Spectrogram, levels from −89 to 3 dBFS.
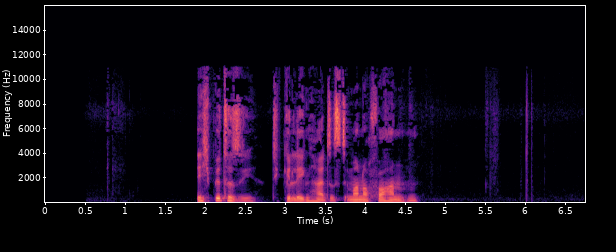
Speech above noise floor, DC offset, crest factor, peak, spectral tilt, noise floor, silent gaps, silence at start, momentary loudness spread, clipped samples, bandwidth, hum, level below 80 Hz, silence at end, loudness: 55 dB; under 0.1%; 22 dB; -6 dBFS; -3.5 dB/octave; -80 dBFS; none; 1.9 s; 15 LU; under 0.1%; 11.5 kHz; none; -56 dBFS; 2.1 s; -24 LUFS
